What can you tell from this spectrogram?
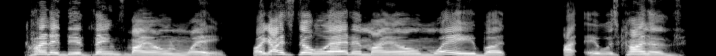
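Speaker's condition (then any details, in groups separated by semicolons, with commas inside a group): Cerebral palsy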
